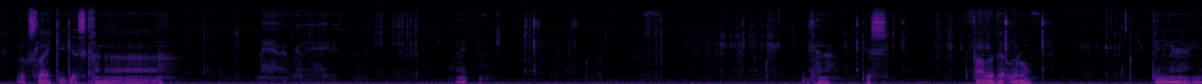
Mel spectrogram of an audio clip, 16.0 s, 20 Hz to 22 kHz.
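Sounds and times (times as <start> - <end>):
light scratching of plastic: 4.0 - 5.9, 6.9 - 15.0.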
